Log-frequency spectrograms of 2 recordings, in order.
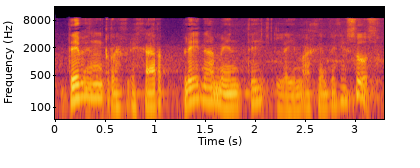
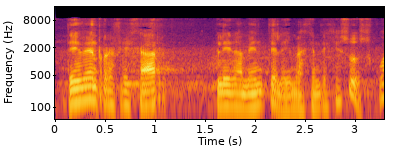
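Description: No difference in how they are said.

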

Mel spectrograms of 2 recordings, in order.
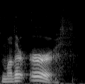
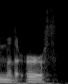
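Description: First: Earth is full and clearly stressed. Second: Earth is weak and reduced, without stress. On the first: The speaker calls it right. "It's Mother Earth. So it's got stress to it" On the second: The speaker calls it wrong. "We don't back off of it. We don't say"

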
